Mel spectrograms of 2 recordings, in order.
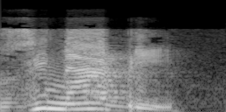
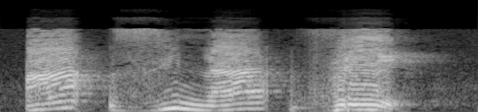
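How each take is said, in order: First: It begins with a z sound and has b. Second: It begins with a vowel and has v. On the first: The speaker calls it wrong. "então eu sempre falei errado" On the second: The speaker calls it right. "O nome certo, o correto, é Azinavre. Com V de vaca"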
